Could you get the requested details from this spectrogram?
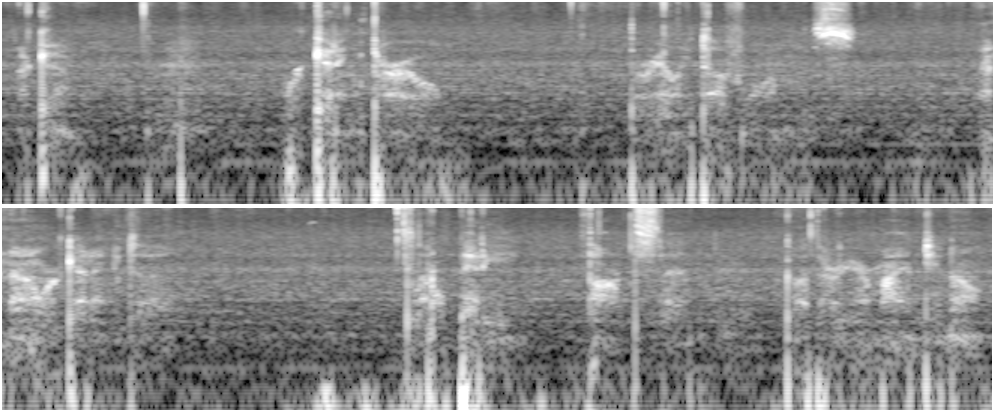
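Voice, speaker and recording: A man whispers at a fairly slow pace, with long, frequent pauses. His loudness swings widely, and background noise is noticeable. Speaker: ASMR artist. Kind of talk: ASMR role play, emotional support. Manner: whispered, soft-spoken.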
